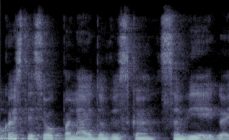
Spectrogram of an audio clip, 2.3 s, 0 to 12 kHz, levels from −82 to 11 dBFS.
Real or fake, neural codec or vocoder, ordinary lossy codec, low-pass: real; none; Opus, 64 kbps; 10.8 kHz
